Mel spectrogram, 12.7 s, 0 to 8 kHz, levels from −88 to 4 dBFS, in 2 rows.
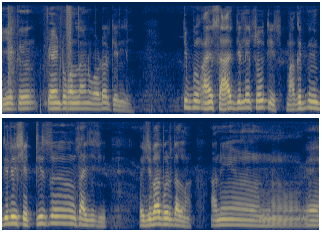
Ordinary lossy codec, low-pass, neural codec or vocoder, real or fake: MP3, 48 kbps; 7.2 kHz; vocoder, 44.1 kHz, 128 mel bands every 256 samples, BigVGAN v2; fake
